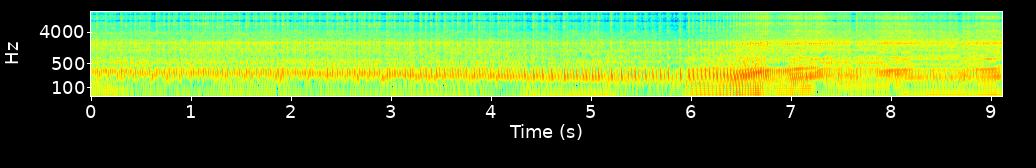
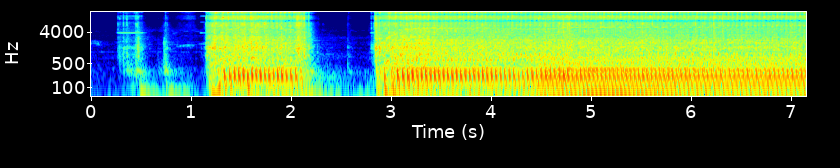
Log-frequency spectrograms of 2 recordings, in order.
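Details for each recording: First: 1970s Puch Maxi E50 50cc two-stroke moped engine bench-started with parts missing, carb leaking slightly: raspy buzzy idle wandering and surging before picking up; stays rough, owner thinks carb needs cleaning and tune. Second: 1970s Puch Maxi E50 50cc two-stroke moped engine on the bench, spun by a drill after carb spray: fast, even rattle about four turns a second, never catching; no-start, cranking without firing.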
